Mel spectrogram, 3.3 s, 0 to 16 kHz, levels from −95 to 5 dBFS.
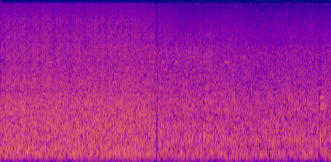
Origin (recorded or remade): remade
